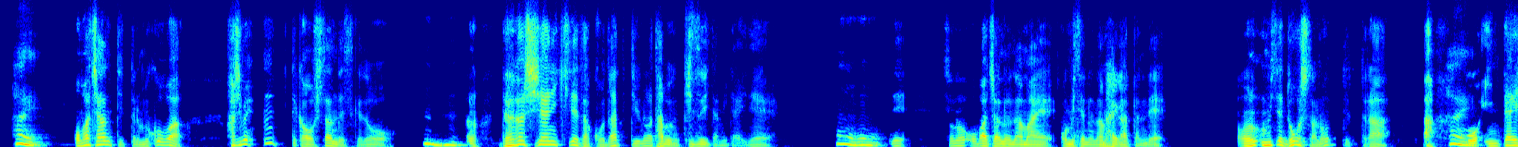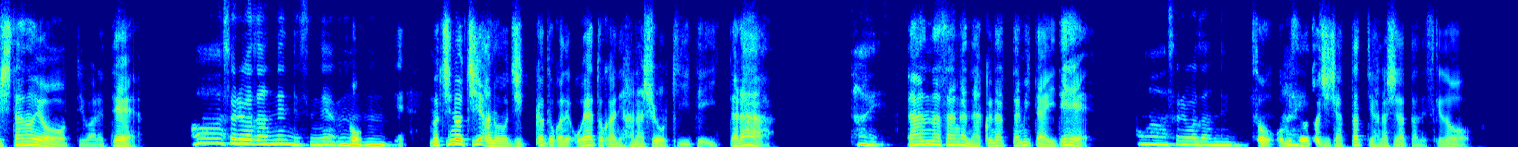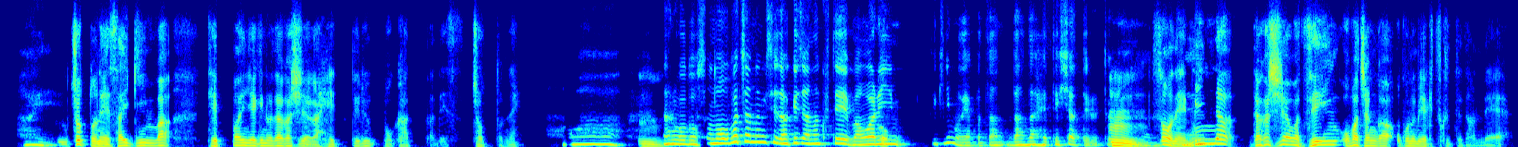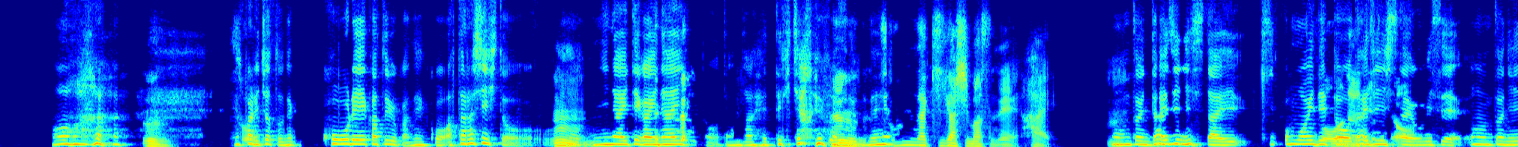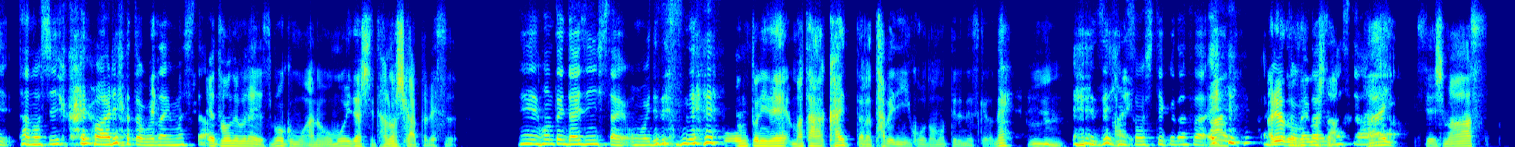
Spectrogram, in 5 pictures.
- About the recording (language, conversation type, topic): Japanese, podcast, 子どもの頃の食べ物で、特に印象に残っている思い出はありますか？
- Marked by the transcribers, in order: laugh; laugh; laughing while speaking: "きちゃいますよね"; laughing while speaking: "会話をありがとうございました"; laugh; laughing while speaking: "思い出ですね"; laugh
